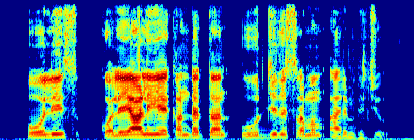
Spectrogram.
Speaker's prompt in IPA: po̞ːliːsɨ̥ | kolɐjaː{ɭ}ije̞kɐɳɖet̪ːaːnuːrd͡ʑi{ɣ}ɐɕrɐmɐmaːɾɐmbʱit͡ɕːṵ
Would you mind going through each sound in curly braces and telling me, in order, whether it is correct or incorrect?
correct, incorrect

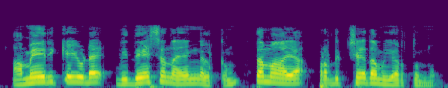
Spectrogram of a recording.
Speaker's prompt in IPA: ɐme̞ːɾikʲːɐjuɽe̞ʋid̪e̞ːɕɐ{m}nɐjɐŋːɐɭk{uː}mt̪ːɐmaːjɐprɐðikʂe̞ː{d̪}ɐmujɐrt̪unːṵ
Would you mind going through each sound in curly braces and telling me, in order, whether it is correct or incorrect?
incorrect, incorrect, correct

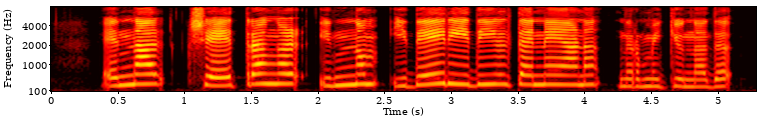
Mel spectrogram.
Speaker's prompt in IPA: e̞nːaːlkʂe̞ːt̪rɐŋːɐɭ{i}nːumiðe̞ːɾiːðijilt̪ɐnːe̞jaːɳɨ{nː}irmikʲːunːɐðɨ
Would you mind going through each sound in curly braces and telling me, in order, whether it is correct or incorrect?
correct, incorrect

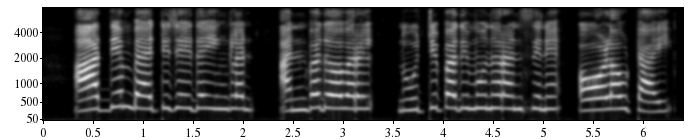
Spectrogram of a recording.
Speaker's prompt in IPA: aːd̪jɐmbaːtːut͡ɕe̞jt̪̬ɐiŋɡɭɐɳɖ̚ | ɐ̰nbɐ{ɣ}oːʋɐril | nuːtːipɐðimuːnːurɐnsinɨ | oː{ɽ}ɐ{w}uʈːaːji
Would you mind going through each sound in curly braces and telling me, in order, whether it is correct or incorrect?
incorrect, incorrect, correct

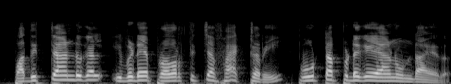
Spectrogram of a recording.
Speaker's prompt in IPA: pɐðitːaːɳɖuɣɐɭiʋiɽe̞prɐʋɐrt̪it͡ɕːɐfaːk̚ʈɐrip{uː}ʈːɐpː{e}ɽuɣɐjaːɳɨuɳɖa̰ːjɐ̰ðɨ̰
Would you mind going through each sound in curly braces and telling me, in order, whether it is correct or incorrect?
correct, correct

